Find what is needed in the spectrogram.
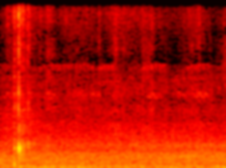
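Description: Outdoor ambience: a steady low hiss, with one brief sharp sound just after the start.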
